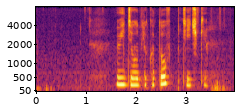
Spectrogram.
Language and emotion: Russian, neutral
